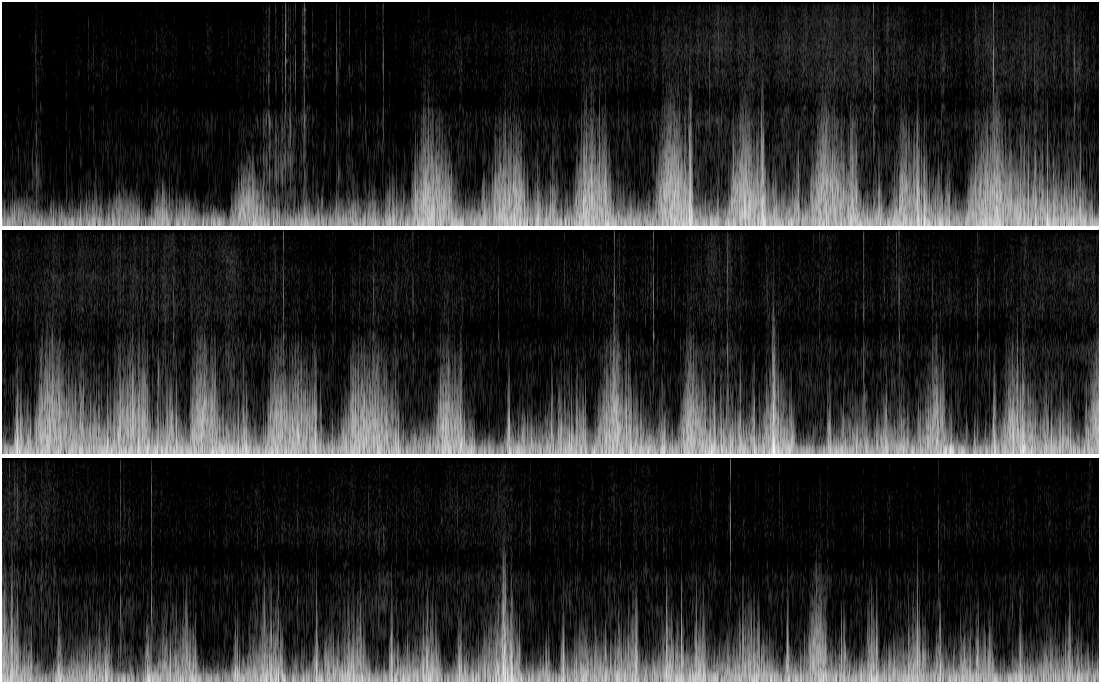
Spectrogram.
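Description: Mountain bike descending a bumpy dirt forest trail: repeated low thuds and rattles from the tyres and frame jolting over the ground, about two a second, over a steady rumble, with occasional light clicks.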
